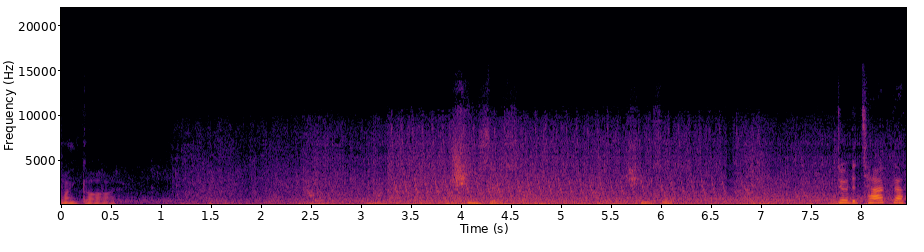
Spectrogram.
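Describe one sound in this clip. Game weapons fire and explode.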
